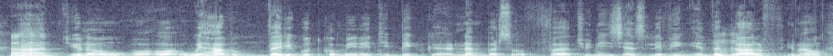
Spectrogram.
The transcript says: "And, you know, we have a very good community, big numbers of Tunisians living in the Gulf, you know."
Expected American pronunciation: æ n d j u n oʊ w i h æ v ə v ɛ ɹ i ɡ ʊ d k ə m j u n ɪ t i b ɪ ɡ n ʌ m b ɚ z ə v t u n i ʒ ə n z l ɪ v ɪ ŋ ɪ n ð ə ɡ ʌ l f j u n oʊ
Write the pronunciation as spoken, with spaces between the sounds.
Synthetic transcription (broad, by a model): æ n d j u n oʊ w i h æ v ə v ɛ ɹ i ɡ ʊ d k ə m j u n ɪ t i b ɪ ɡ n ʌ m b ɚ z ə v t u n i z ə n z l ɪ v ɪ ŋ ɪ n ð ə ɡ ʌ l f j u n oʊ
